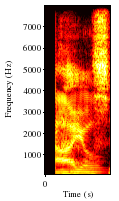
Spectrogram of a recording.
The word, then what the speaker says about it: Ailes: Well, while you do that, the real life sexual harassment allegations brought against Roger, I don't know how to pronounce his last name, Ailes. Isles.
